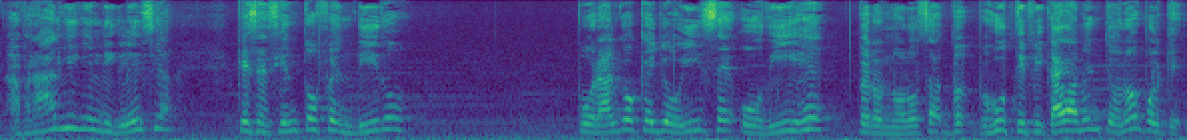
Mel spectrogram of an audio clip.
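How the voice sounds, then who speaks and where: Preaching about prayer, this Puerto Rican pastor has a high-pitched voice with a dark tone and a Puerto Rican Spanish accent. He speaks earnestly, repeating himself and talking directly to those listening.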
